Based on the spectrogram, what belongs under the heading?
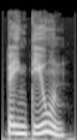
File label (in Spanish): "vein-tiun", Spanish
